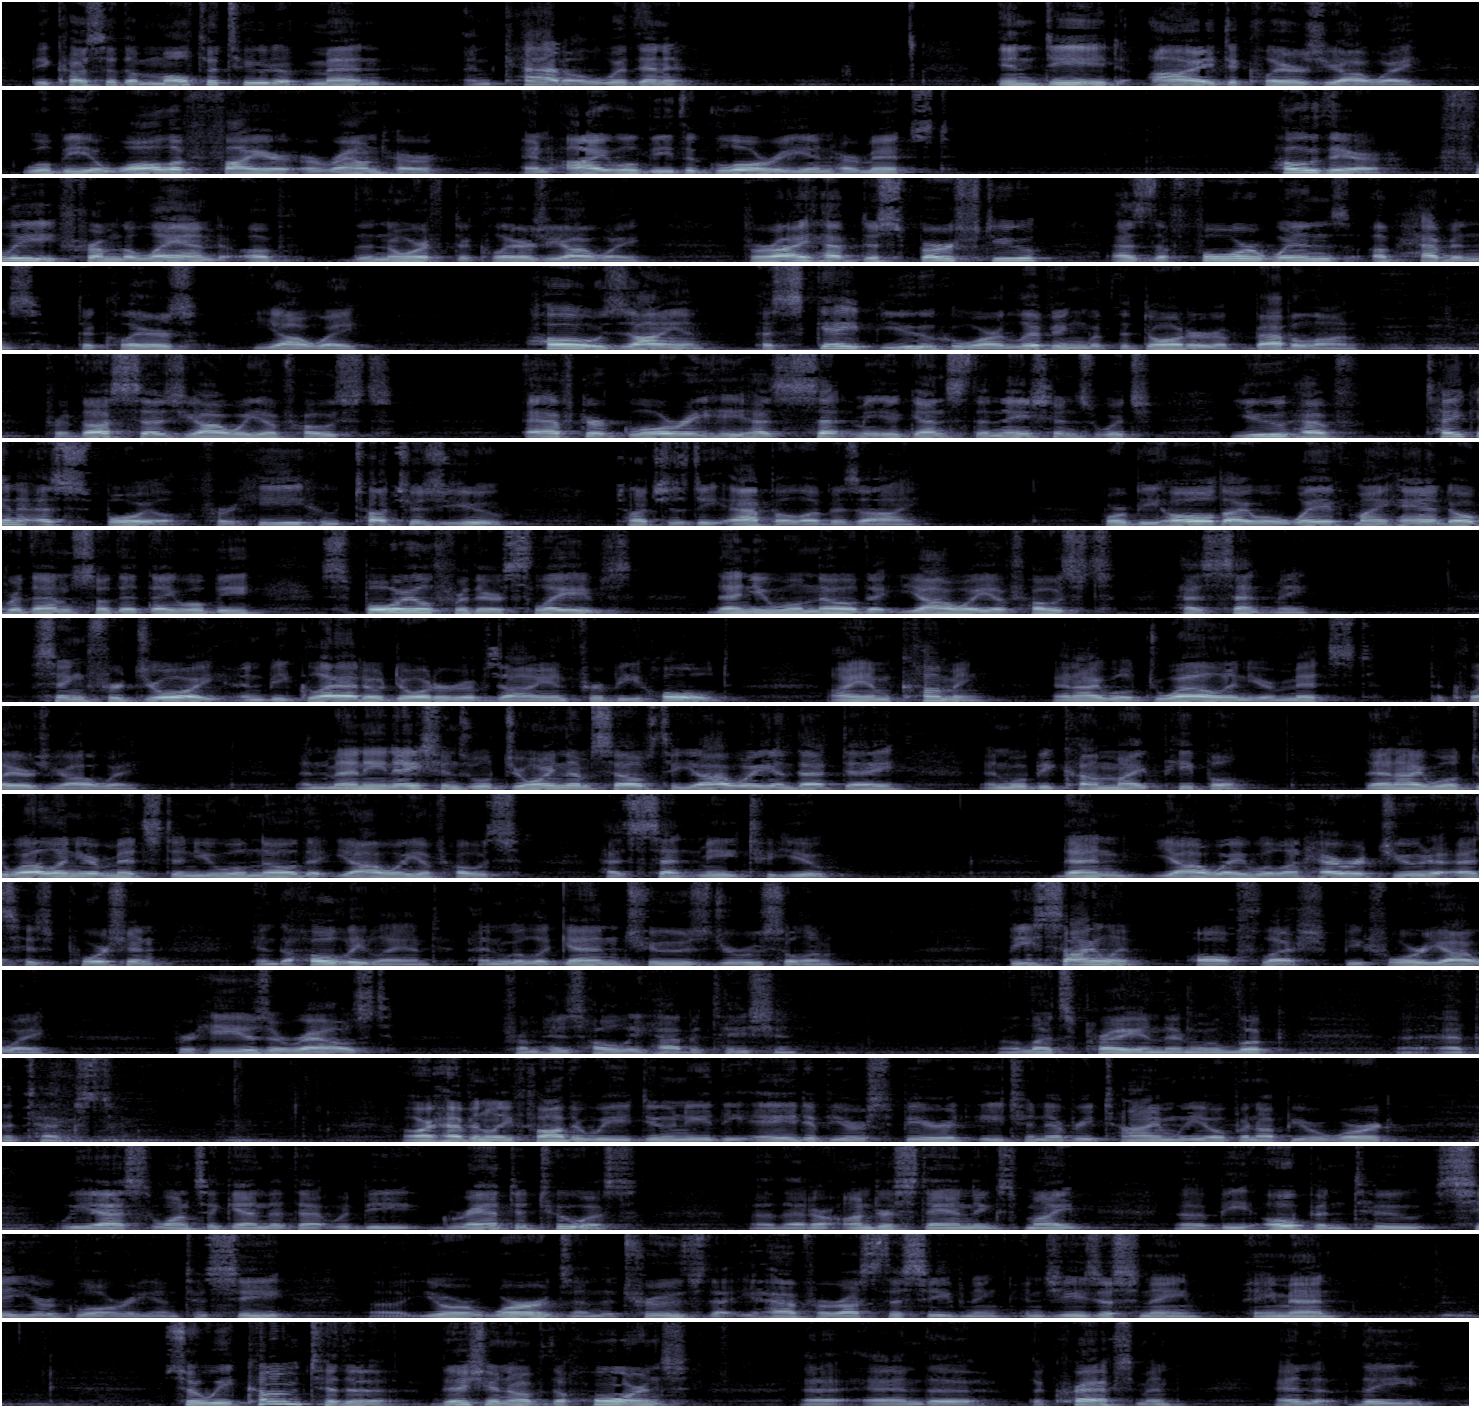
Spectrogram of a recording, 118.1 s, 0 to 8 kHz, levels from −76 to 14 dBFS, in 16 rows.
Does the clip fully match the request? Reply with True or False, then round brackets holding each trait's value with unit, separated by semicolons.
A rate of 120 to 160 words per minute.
True (155 wpm)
